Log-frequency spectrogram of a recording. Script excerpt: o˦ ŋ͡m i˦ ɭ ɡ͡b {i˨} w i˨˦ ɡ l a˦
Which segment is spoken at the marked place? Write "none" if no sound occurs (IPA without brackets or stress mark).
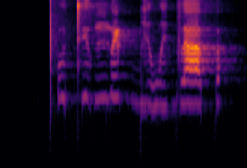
i˨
